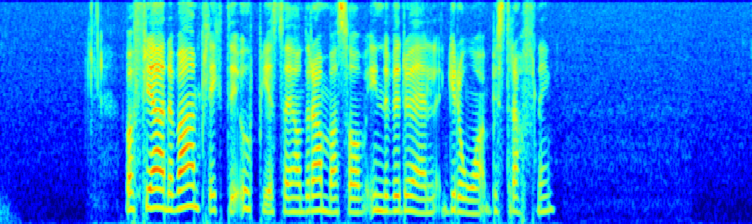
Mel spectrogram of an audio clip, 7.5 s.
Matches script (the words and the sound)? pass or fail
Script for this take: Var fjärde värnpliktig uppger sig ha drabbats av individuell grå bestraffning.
pass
